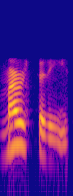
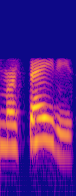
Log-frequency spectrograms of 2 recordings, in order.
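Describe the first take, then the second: First: The stress is on the first syllable. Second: The stress is on a later syllable. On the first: The speaker calls it right. "that accent on the first syllable" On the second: The speaker calls it wrong. "people want to say Mercedes"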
